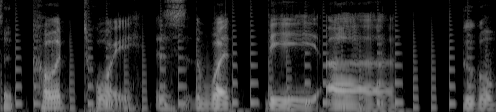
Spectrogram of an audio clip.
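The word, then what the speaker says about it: Kuo-toa: that absolutely 100% Forgotten Realms link says it's pronounced kuo Tua I'm not too f off I think my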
